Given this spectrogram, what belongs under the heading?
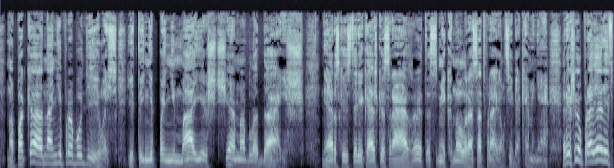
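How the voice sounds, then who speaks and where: A scornful evil sorcerer with a hoarse, barking voice, put on by a male narrator. He drawls slowly and booms, lifted high above the reader's own register. The audiobook recording is dry and close. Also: sing-song, dry recording. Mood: mocking. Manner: slow, loud, commanding. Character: hidden evil sorcerer, booming, menacing, mocking.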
